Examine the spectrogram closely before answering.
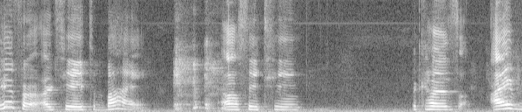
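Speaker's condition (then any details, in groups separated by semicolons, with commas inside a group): Cerebral palsy; walker, wheelchair for long distances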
